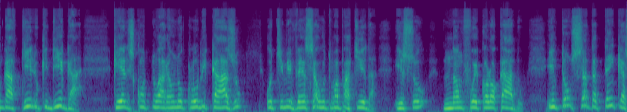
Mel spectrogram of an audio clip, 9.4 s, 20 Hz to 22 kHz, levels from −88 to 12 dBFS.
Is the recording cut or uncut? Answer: uncut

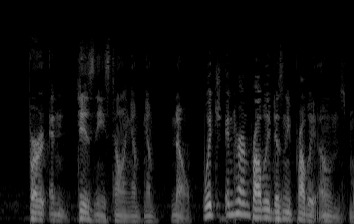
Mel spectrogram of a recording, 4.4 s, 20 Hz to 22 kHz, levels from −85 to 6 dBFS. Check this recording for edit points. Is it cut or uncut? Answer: cut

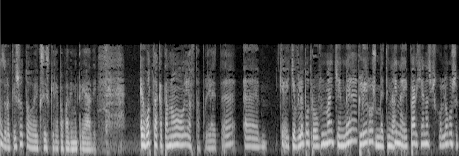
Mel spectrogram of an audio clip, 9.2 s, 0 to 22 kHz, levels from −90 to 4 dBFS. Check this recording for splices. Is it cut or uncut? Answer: cut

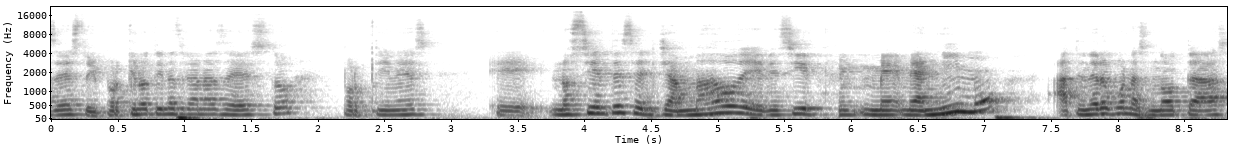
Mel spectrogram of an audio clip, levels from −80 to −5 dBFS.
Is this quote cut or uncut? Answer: cut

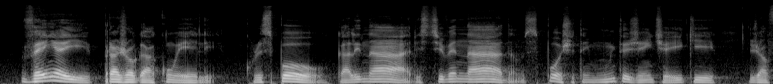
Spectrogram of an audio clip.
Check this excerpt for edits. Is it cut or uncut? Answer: uncut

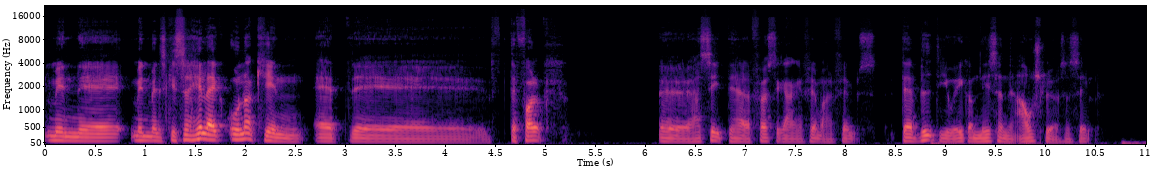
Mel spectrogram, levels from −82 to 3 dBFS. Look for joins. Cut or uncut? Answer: uncut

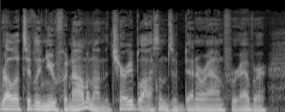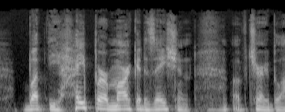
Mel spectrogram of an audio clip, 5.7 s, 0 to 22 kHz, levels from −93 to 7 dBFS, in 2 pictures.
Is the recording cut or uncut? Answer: uncut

